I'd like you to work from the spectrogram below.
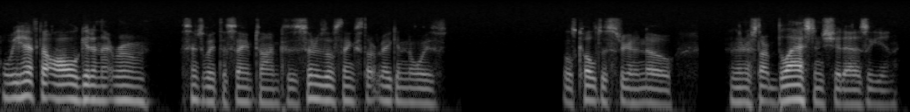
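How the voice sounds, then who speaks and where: A man's voice: mid-range voice, steady tone, a little fast, a little mellow, dry recording, dull audio. A man playing a tabletop game, taking charge and planning tactics for his group. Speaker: player.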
